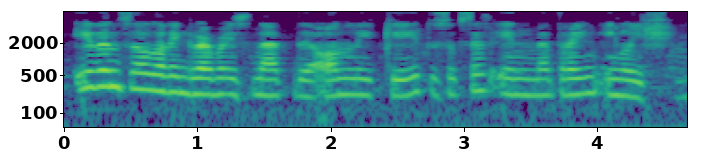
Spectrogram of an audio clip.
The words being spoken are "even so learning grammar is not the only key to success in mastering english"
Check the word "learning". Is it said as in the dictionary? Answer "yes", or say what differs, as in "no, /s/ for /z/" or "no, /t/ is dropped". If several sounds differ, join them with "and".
no, /l/ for /n/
